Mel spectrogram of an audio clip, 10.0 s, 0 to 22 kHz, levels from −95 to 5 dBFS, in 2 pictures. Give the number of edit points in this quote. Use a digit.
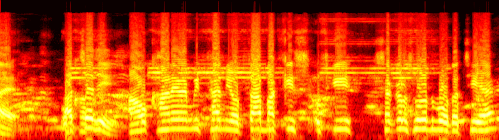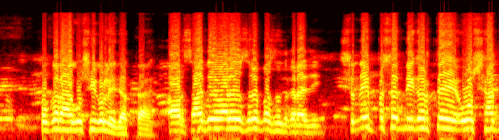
1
